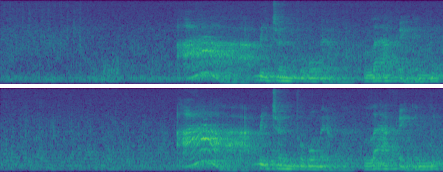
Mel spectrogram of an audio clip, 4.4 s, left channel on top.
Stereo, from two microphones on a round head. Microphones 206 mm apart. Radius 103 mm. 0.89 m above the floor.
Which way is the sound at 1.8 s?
30° right (ahead or behind).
